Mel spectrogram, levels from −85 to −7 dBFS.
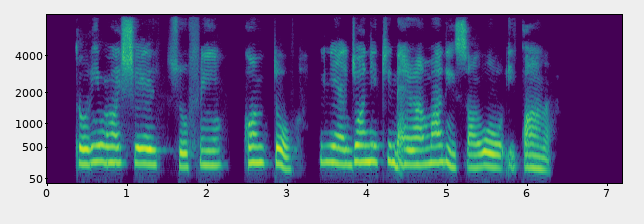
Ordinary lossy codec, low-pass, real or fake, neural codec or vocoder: none; none; fake; codec, 16 kHz, 1 kbps, FreqCodec, larger model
